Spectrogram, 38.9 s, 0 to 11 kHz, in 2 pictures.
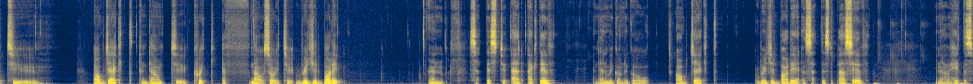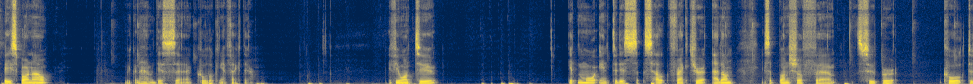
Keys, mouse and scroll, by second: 4.0-10.9 drag, 13.7-17.4 drag, 17.5 shift+middle click, 18.0 middle click, 19.9 shift+Left, 20.1 space, 21.8 middle click, 23.0 middle click, 23.9 shift+middle click, 25.7 ctrl+z, 27.5 shift+Left, 29.0 space, 29.6 shift+Left, 31.7 click, 32.7 space, 34.1 middle click, 36.5 shift+middle click, 37.8 middle click.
